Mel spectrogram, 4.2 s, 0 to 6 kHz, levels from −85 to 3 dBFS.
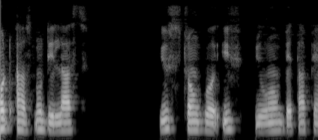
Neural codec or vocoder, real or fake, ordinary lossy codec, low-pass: none; real; none; 5.4 kHz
